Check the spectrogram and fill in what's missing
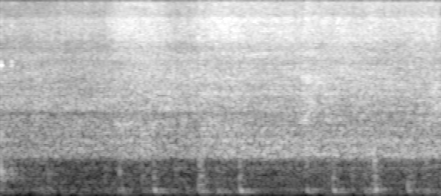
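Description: Tomatoes sauté in a pan for Salem-style tomato sambar, giving a steady, close hiss that swells slightly after the first second, with soft, evenly spaced stirring knocks underneath and no talking.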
